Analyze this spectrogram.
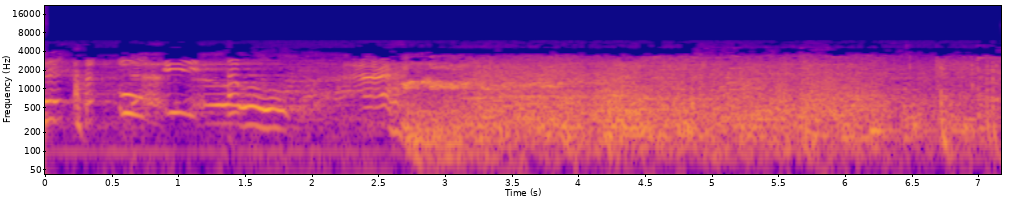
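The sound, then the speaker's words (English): Straining, grunting voices give way to a loud, sustained crashing roar as a lorry loaded with scrap iron is thrown into a deep smelting pit, grinding and rumbling on for several seconds. “It ought to be. That was a lorry.”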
